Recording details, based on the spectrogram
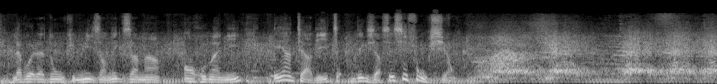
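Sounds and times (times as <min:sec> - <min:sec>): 
speech: 0:00.1 - 0:06.4
large street protest crowd chanting outdoors: 0:04.7 - 0:07.1.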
